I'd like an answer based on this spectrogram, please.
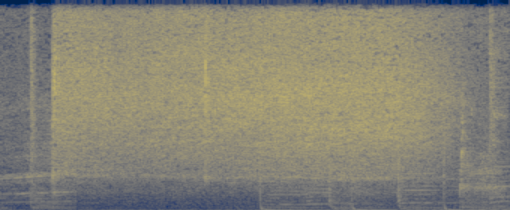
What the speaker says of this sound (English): I'm just gonna finish that off with some setting spray.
